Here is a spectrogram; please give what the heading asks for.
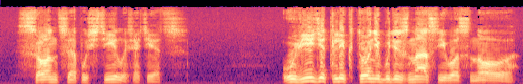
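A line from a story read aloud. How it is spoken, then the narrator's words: Sad speech. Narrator (Russian): Маргарет печально сказала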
